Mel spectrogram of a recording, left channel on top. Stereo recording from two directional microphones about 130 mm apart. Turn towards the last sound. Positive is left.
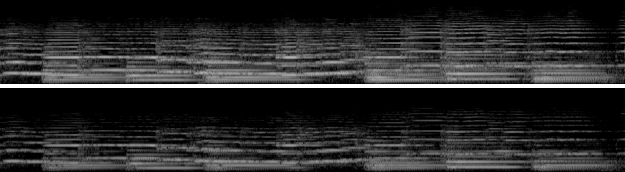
turn(degrees=30)  # may be behind; listen again after turning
